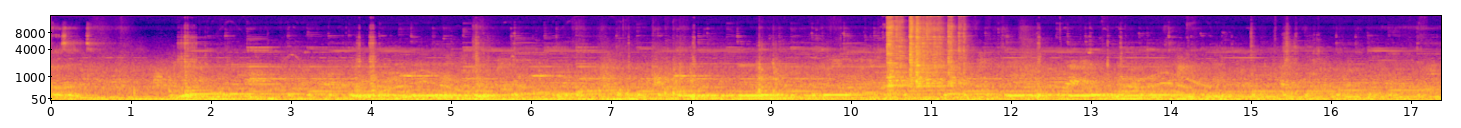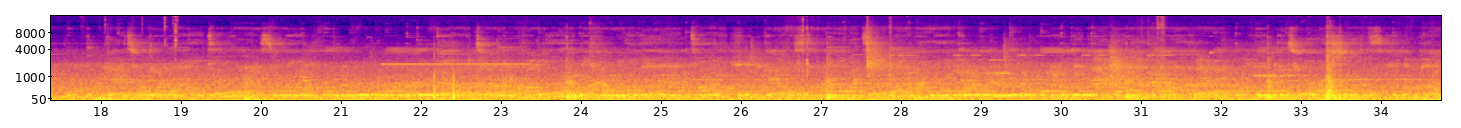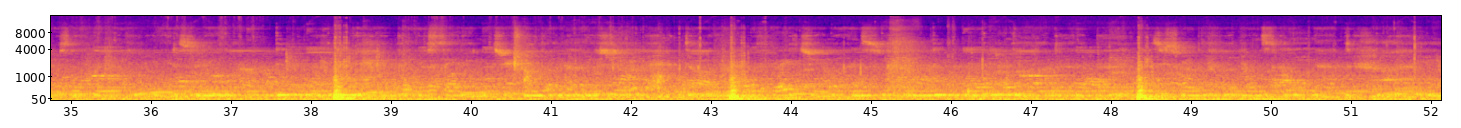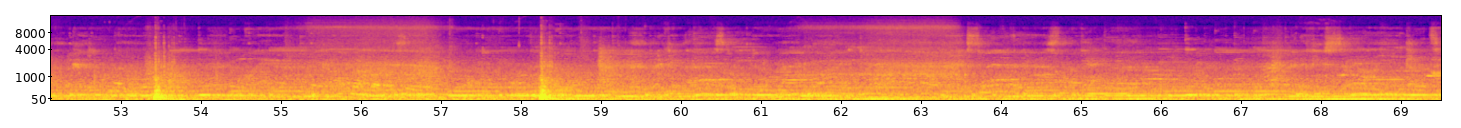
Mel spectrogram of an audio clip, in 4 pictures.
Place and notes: B&Q The Mere, Scarborough, UK - automated key cutter ...
automated key cutter ... stood there listening to music ... so used the LS 14 integral mics and recorded ... background noise from ... shelf stacker ... store announcements ... voices ... etc ... key plinks into the out tray at 2:28 approx ... it promptly shut down and did not produce the next key ... bird calls ... herring gull ...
